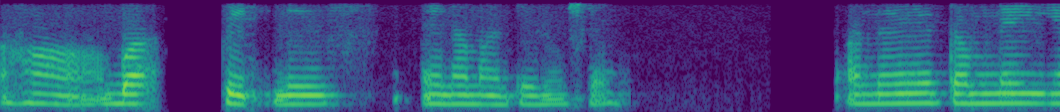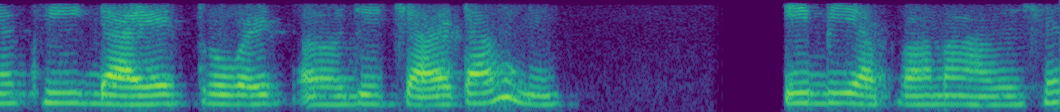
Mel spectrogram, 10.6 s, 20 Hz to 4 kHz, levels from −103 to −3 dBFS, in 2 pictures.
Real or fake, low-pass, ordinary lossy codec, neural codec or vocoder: real; 3.6 kHz; none; none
